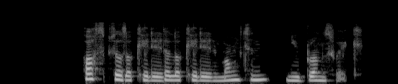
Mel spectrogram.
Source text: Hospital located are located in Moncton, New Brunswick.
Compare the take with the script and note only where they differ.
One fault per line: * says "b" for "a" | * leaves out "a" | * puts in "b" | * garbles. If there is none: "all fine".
all fine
